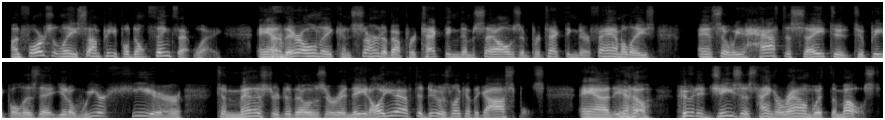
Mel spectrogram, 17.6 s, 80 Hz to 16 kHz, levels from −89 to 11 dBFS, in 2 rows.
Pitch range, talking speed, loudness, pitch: 155-190 Hz, 210 wpm, -22 LUFS, 165 Hz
